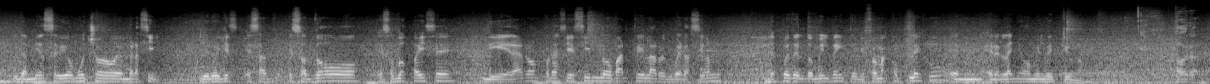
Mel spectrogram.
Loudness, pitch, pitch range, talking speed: -17 LUFS, 130 Hz, 120-150 Hz, 170 wpm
